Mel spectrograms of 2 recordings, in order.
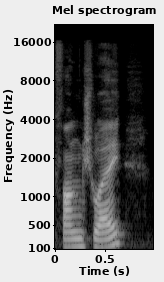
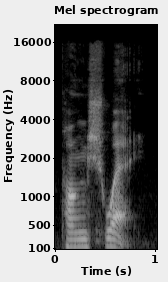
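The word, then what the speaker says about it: Peng Shuai: Speaking of Snoop, Josh, have you heard about this whole situation with, and you guys are going to think I'm making up the pronunciation of this name because it sounds like feng shui, but it actually is pronounced peng shui. – Peng shui. – Even though it's P-E-N-G, looks like it's peng shui, peng shui.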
